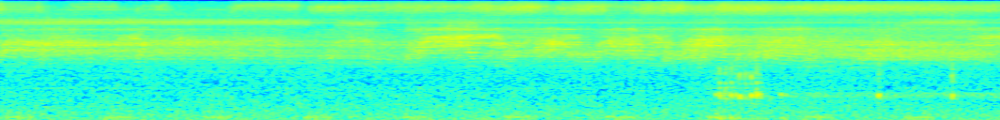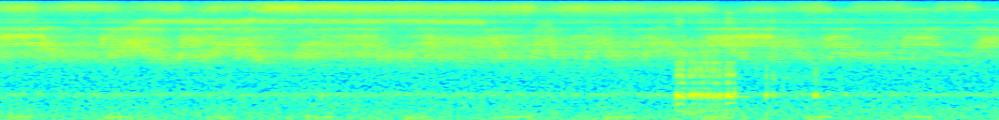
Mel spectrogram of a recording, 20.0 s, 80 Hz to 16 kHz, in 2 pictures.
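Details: Chorus of robust cicada (minminzemi) from 24 July 2016: a continuous piercing high whine with rhythmic throbbing, a low steady hum beneath and two brief clicking bursts.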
